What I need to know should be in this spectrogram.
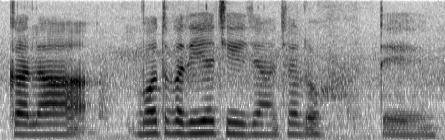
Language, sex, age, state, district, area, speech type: Punjabi, female, 30-45, Punjab, Ludhiana, urban, spontaneous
